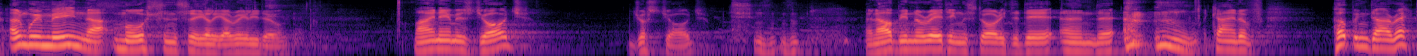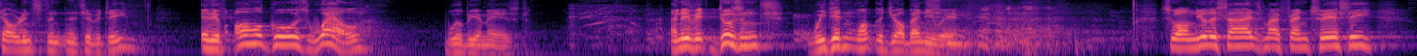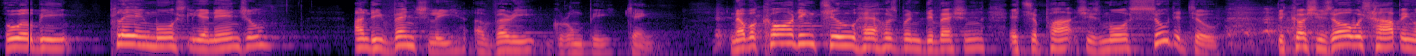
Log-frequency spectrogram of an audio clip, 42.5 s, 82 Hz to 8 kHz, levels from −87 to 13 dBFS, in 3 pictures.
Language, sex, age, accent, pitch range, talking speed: English, male, 50-69, British, 130-190 Hz, 125 wpm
